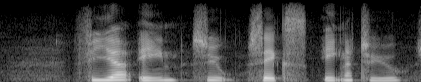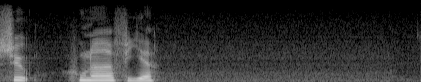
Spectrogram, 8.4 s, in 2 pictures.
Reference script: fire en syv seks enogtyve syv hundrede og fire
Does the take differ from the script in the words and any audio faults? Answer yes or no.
no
